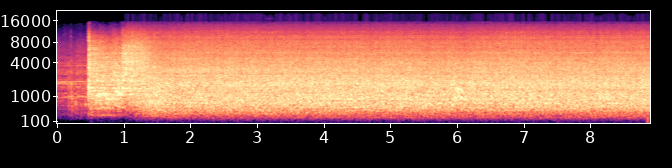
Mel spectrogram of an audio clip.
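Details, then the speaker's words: 1999 Chevrolet Suburban V8 after replacing clogged fuel injection unit and refitting air intake; short crank, catches at once, holds steady even idle with no stumble. Runs properly now. "awesome that runs great now we'll see if it goes into gear"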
